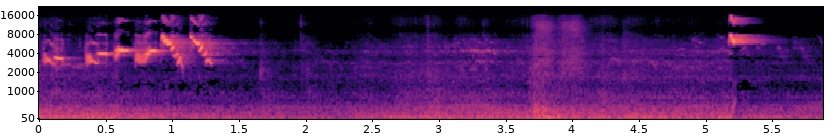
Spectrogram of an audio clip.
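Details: Double-collared seedeater, a young novice finished with song tutoring, pouring out a fast run of about seven high, ringing warbled notes in just over a second, then near silence and one lone high note.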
